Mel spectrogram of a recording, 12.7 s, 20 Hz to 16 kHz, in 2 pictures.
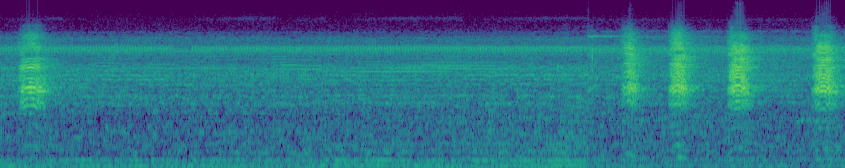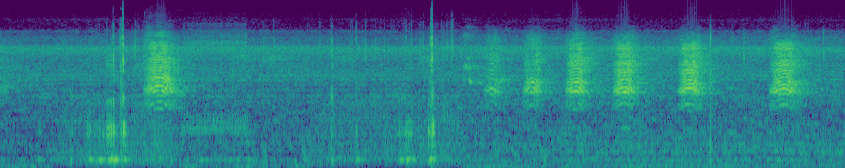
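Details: Juvenile Malayan night heron, Lugu, 4 August 2022: one rasp, a long silence, then clusters of short harsh hissing calls in runs, the last run of about seven coming quickly and evenly.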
